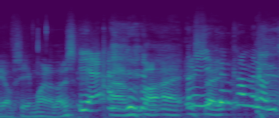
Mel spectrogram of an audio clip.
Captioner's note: laughs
